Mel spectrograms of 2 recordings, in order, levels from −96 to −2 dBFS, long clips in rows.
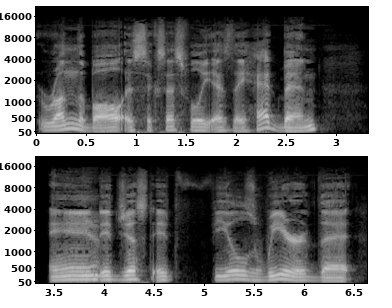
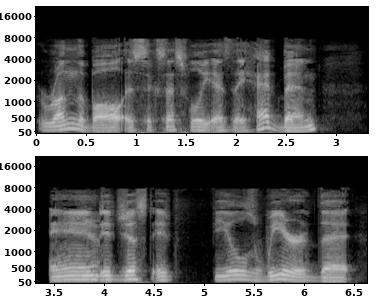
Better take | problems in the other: first | garbled, watery; badly; nothing above 7.5 kHz; slightly in the first

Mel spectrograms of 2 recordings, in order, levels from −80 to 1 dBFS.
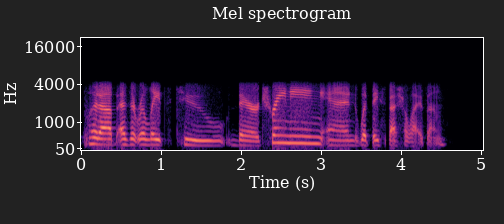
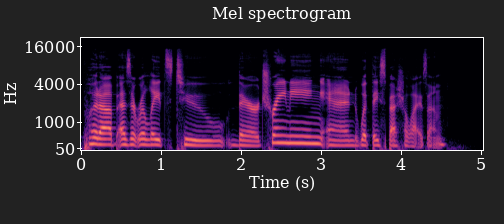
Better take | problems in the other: second | phone-call audio; poor line

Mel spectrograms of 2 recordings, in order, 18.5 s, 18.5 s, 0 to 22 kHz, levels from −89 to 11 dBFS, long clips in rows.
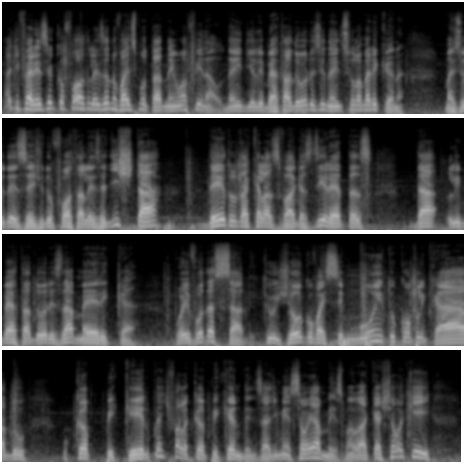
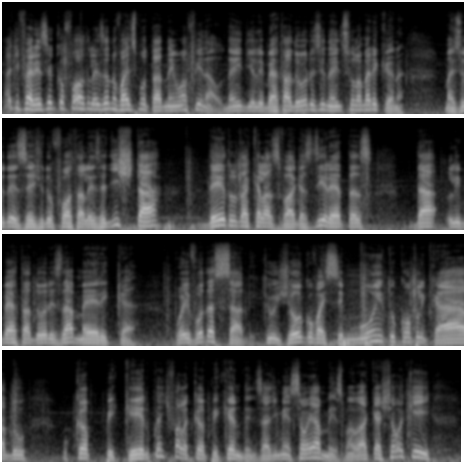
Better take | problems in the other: neither | wind noise on the microphone; occasional gusts; 25 dB below the speech; the same in both

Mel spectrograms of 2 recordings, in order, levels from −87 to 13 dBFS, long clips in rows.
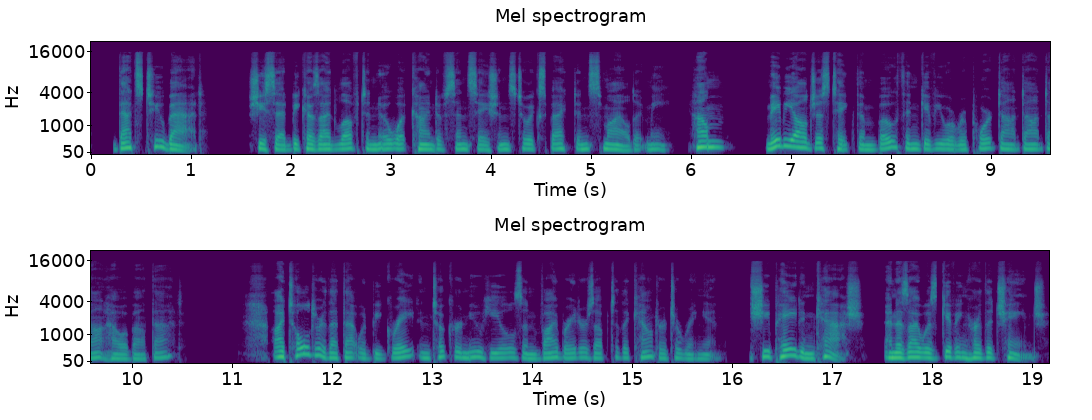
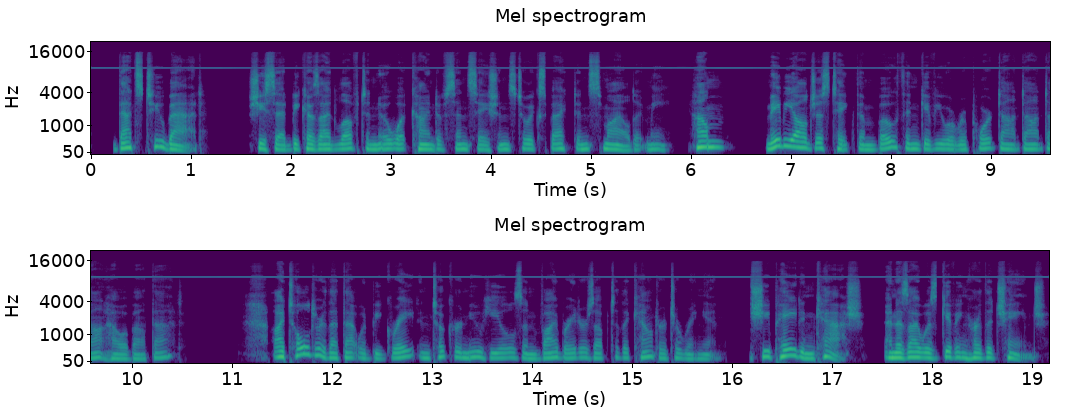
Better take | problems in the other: first | high-pitched whine; faint; throughout; 9.5 kHz, 20 dB below the speech

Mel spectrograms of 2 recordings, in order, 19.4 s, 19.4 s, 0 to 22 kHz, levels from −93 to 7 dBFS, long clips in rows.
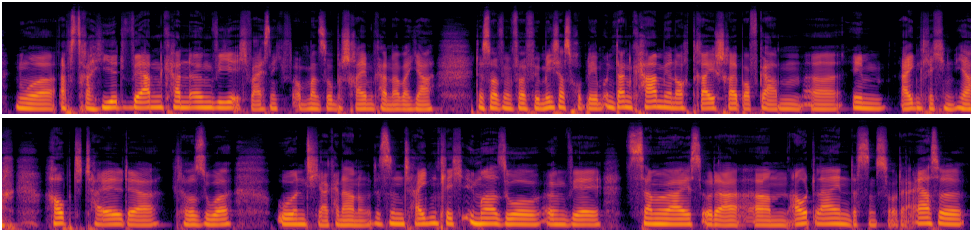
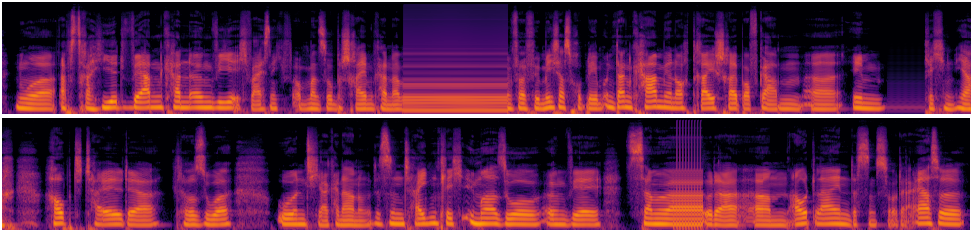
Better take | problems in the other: first | audio freezing; at 4 s for 1 s, at 9 s and at 16 s

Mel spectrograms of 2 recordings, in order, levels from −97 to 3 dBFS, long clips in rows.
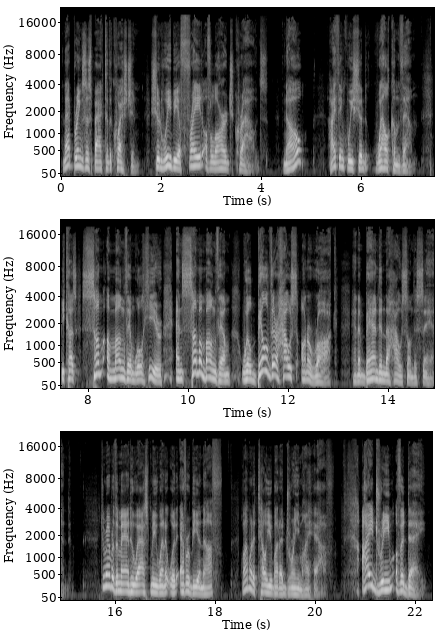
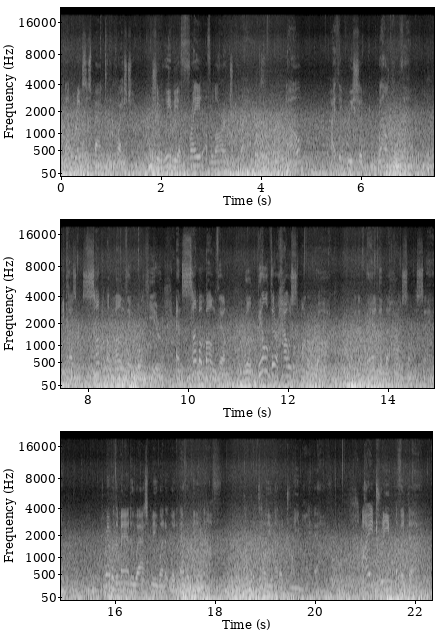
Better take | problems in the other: first | wind noise on the microphone; heavy; 2 dB above the speech

